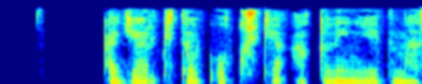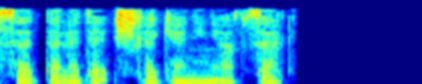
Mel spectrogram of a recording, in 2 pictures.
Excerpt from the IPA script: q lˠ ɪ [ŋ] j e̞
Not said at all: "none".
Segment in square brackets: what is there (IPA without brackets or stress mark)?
ŋ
